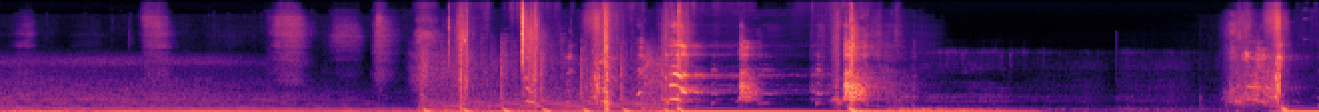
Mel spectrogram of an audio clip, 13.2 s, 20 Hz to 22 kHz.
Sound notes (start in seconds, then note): 0.3 labored breathing; 4.3 smacking; 4.5 grunting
